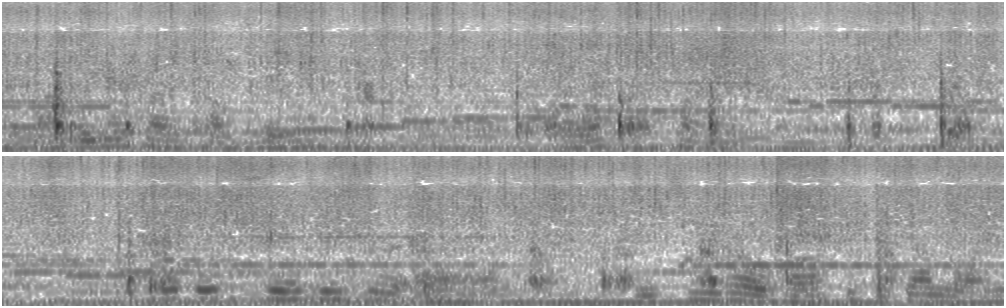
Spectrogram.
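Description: Diced marinated pork, garlic and shallots sizzling in a nonstick frying pan while being stir-fried with a wooden spatula, with a few sharp knocks of the spatula against the pan.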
